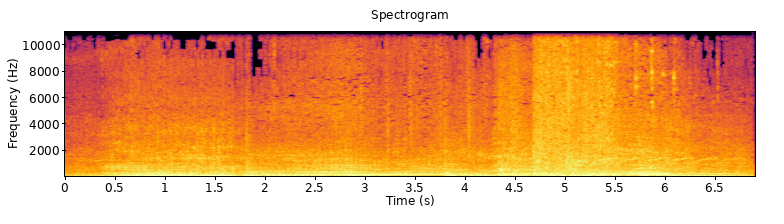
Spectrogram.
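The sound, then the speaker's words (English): Humvee engines rev loudly, their pitch rising and falling, before a heavy crash of metal bursts through partway in and the engines keep roaring, as Humvees are wrecked during the filming of a movie. “Those Humvees are really crappy. I mean, we destroyed so many Hummers on this movie.”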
